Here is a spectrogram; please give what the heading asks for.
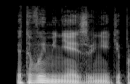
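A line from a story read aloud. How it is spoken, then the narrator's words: Embarrassed whisper. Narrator (Russian): прошептала она мучительно краснея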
